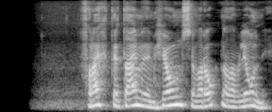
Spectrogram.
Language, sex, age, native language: Icelandic, male, 40-49, Icelandic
